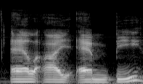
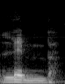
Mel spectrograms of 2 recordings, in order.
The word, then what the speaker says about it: limb: lullaby memo wrote Lim Li MB is a great example but of course it's just pronounced limb not limp so what other examples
